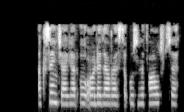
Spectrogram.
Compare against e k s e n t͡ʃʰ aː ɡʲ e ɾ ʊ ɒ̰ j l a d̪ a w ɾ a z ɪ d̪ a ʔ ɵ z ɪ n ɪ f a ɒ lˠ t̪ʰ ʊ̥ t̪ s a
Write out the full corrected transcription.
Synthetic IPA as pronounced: a k s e n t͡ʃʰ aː ɡʲ a ɾ ʊ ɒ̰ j l a d̪ a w ɾ a s ɪ d̪ a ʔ ɵ z ɪ n ɪ f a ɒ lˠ t̪ʰ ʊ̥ t̪ s a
